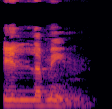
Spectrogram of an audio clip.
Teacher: The propretonic can't reduce, but the pretonic has a tsere, which will reduce to shava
